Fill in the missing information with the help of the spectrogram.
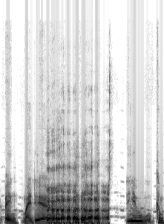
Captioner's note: players laughing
